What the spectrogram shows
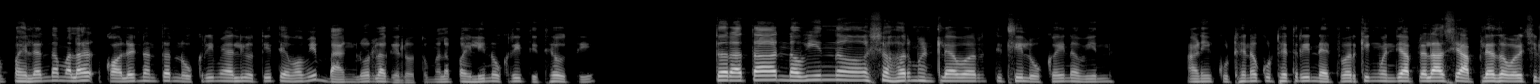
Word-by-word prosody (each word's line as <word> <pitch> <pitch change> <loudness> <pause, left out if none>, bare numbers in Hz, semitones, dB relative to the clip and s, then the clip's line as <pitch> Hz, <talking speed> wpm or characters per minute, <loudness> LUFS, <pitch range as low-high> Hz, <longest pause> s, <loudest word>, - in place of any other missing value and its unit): पहिल्यांदा 155 +5 -1
मला 170 +2 +4 0.2
कॉलेजनंतर 155 +3 -1
नोकरी 140 +4 -6
मिळाली 160 -1 -2
होती. 150 +1 -5
तेव्हा 145 -2 -1
मी 190 +6 -3 0.2
बंगलोरला 130 +5 -3
गेलो 100 -2 -11
होतो. 95 +3 -17
मला 120 +2 -7
पहिली 130 0 -3
नोकरी 145 +1 -6
तिथे 120 +4 -7
होती. 125 -3 -5 1.2
तर 195 0 +7
आता 185 +2 +5 0.2
नवीन 200 +2 +1
अ, 195 -2 +2
शहर 175 -1 +2
म्हटल्यावर 160 -1 +1
तिथली 160 +1 -3
लोकंही 140 +1 -4
नवीन 130 0 -7 0.8
आणि 135 +1 -3
कुठे 135 +2 -7
ना 155 +1 0
कुठेतरी 160 +2 -2
नेटवर्किंग 145 +6 -1
म्हणजे 160 0 -1
आपल्याला 160 +1 +6
अशी - - 0
आपल्या 150 +4 +5
जवळची 145 +2 +1
150 Hz, 135 wpm, -24 LUFS, 135-165 Hz, 1.2 s, तर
